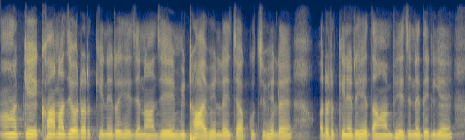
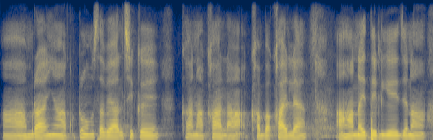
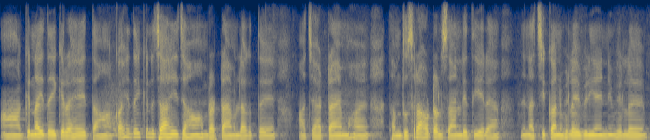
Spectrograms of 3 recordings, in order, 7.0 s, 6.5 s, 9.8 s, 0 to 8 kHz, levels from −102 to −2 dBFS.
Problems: none marked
